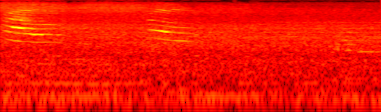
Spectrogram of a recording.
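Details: Adult male cat playing with his kitten indoors; two short, descending harmonic meows, one at the start and a second a moment later, over a steady low hum.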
